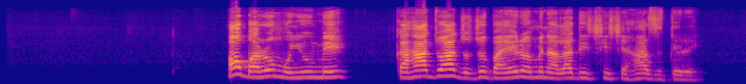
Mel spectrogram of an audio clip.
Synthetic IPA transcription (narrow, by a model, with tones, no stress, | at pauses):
ɔ˦ɡ͡ba˨ɾʊ˦mʊ˨ɲu˦me˦ | ka˨ɦa˦d͡ʒʊ˦a˦d͡ʒʊ˨d͡ʒʊ˦ba˨ɲe˦ɾi˦o˨me˦na˨la˦di˦t͡ʃi˦t͡ʃe˨ɦa˦zi˨te˨ɾe˨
